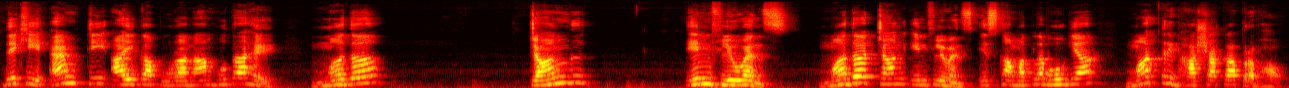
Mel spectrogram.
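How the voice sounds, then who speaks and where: A man's voice: high-pitched, animated, sharp tone. Indian man teaching English pronunciation. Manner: slows right down and spells out English words syllable by syllable. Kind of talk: classroom lesson in Hindi with English examples.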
